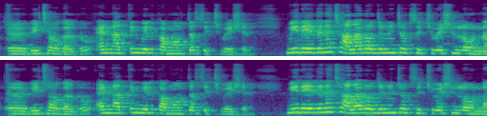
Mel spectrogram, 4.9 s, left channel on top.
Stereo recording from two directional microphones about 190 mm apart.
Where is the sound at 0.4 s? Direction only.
30° left (ahead or behind).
